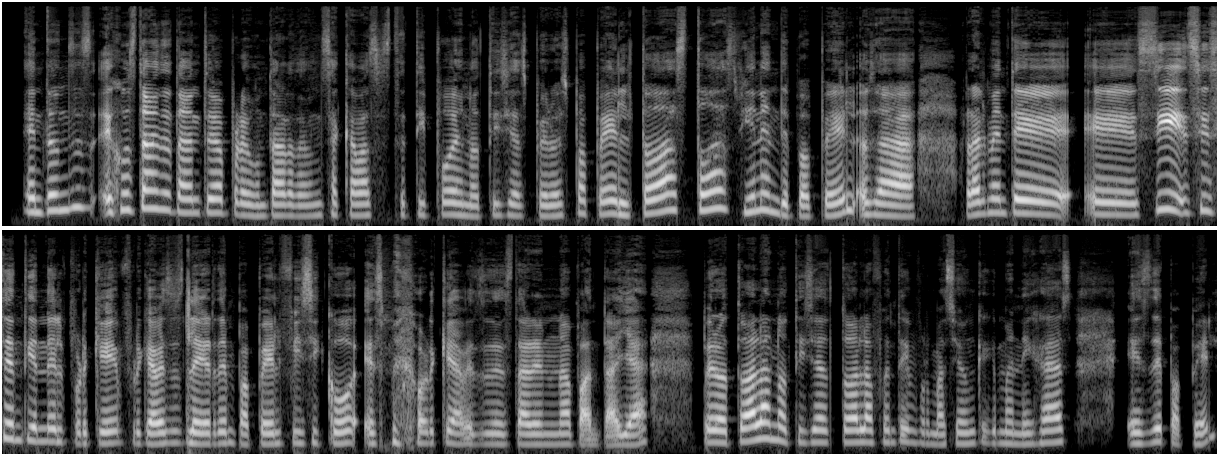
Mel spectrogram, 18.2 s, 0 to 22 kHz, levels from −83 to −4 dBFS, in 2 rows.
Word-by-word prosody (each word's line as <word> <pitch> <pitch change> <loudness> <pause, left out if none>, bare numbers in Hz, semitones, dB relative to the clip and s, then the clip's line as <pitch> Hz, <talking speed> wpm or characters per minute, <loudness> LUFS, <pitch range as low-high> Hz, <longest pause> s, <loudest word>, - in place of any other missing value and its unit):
Entonces, 285 +6 -1
eh, - - +4
justamente 295 +1 +3
también 245 -2 +1
te 245 - -1
iba 240 - +3
a - - -18
preguntar 195 -3 -2
de 185 - -7
dónde 190 +2 -10
sacabas 200 -1 -3
este 205 - -11
tipo 210 +1 -7
de 210 - 0
noticias, 190 +1 -7
pero 185 0 -5
es 195 - -6
papel, 220 -3 -2
¿todas, 260 +5 +2
todas 310 +1 0
vienen 265 +1 -3
de 200 - -2
papel? 195 +8 -2
O - - 0
sea, 190 -3 +4 0.3
realmente, 230 +2 +3
eh, 210 -2 +2
sí, 285 0 +9
sí 280 +3 0
se 280 - +3
entiende 240 -4 0
el 225 - -4
porqué, 195 0 -2
porque 195 -1 -3
a - - +6
veces 205 +2 -2
leer 190 -2 +3
de 200 - -2
en 205 - -13
papel 185 +1 -1
físico 200 0 -3
es 190 - -3
mejor 205 -2 -4
que 205 - -1
a 190 - 0
veces 185 - -8
estar 185 0 -1
en 180 0 -2
una 180 +1 -3
pantalla, 175 -1 -1 0.4
¿pero 215 -1 +1
todas 235 +4 +4
las 285 0 +4
noticias, 215 -3 -5
toda 215 0 0
la 215 0 -1
fuente 215 0 -10
de - - -6
información 190 -1 -8
que 205 - -13
manejas 200 +3 -4 0.4
es 190 0 -5
de 230 +2 -2
papel? 185 - -8
210 Hz, 210 wpm, -22 LUFS, 195-240 Hz, 0.4 s, sí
